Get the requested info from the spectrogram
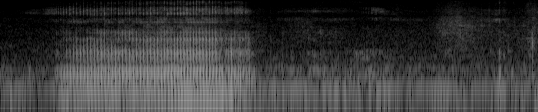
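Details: Snoring of a sleeper tired after dressing up as Elmo for Halloween: one long, rough, rumbling snore on a breath, then quiet breathing in a still room.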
